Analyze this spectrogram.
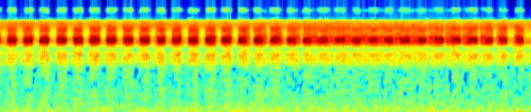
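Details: Summer song of cicadas in Provence, in the south of France: sharp pulsed buzzing repeated about three times a second, merging into a smoother sustained whine in the second half.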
